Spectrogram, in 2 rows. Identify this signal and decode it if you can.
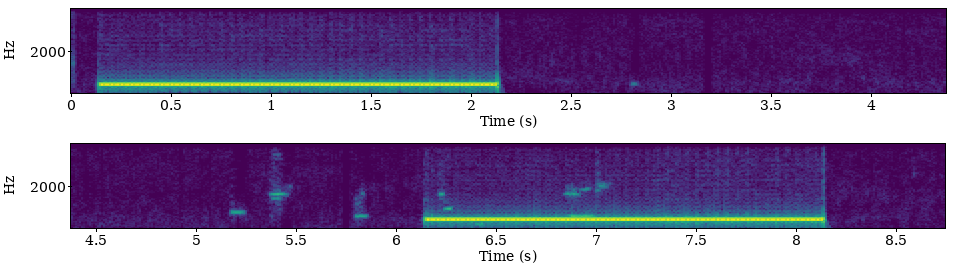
Ringback tone (North America), 440 + 480 Hz.
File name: out- - - - - .25416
